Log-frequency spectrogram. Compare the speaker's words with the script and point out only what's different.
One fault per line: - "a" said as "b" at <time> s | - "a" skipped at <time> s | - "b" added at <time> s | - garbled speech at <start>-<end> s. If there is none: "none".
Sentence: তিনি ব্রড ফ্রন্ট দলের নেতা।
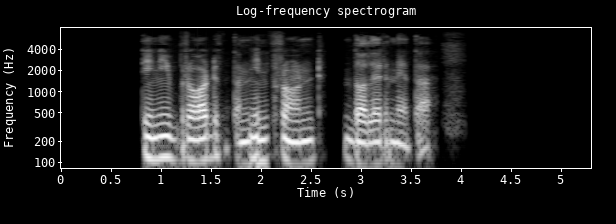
- garbled speech at 1.7-2.1 s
